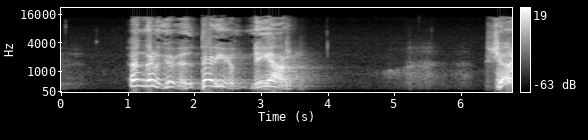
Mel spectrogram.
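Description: An elderly man speaks emphatically into a close headset microphone.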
